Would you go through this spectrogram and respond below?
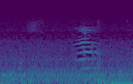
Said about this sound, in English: Baby. A very faint baby. Actually, it might not be that baby. It's kind of loud. That's definitely a cat, though.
